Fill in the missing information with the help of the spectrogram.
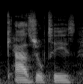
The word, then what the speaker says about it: casualties: This entire, like, it's so hard to talk about because I'm reminiscing about like everything, all the causalities that causalities. I can't pronounce it right. Casualties. That's the right word.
